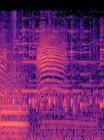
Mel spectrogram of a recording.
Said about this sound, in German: Nach langem Bergaufsteigen kommen endlich die Schafe in Sicht. Dunkelbraune und weiße Wollknäuel kleben am steilen Hang.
